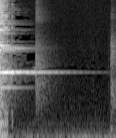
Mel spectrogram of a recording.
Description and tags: Stone Pale Ale Bottle Clank
Two Stone Pale Ales being clanked together.
Beer-Bottle, Bottle-Clank, Clank, Ting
